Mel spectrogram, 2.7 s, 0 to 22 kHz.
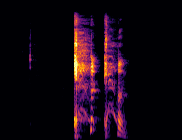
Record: {
  "cough_length": "2.7 s",
  "cough_amplitude": 32768,
  "cough_signal_mean_std_ratio": 0.29,
  "survey_phase": "beta (2021-08-13 to 2022-03-07)",
  "age": "18-44",
  "gender": "Male",
  "wearing_mask": "No",
  "symptom_none": true,
  "smoker_status": "Never smoked",
  "respiratory_condition_asthma": false,
  "respiratory_condition_other": false,
  "recruitment_source": "Test and Trace",
  "submission_delay": "1 day",
  "covid_test_result": "Positive",
  "covid_test_method": "RT-qPCR",
  "covid_ct_value": 18.1,
  "covid_ct_gene": "ORF1ab gene",
  "covid_ct_mean": 18.5,
  "covid_viral_load": "830000 copies/ml",
  "covid_viral_load_category": "Low viral load (10K-1M copies/ml)"
}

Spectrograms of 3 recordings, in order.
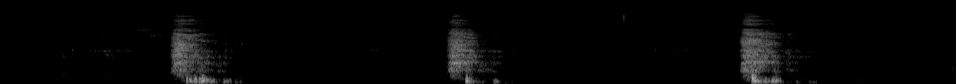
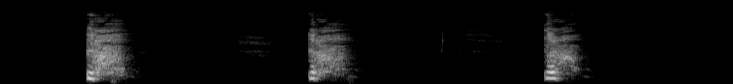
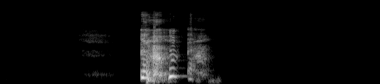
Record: {
  "exhalation_length": "9.6 s",
  "exhalation_amplitude": 7146,
  "exhalation_signal_mean_std_ratio": 0.29,
  "three_cough_length": "7.3 s",
  "three_cough_amplitude": 20827,
  "three_cough_signal_mean_std_ratio": 0.25,
  "cough_length": "3.8 s",
  "cough_amplitude": 32767,
  "cough_signal_mean_std_ratio": 0.24,
  "survey_phase": "beta (2021-08-13 to 2022-03-07)",
  "age": "45-64",
  "gender": "Female",
  "wearing_mask": "No",
  "symptom_cough_any": true,
  "symptom_runny_or_blocked_nose": true,
  "symptom_fatigue": true,
  "symptom_onset": "9 days",
  "smoker_status": "Current smoker (e-cigarettes or vapes only)",
  "respiratory_condition_asthma": false,
  "respiratory_condition_other": false,
  "recruitment_source": "REACT",
  "submission_delay": "1 day",
  "covid_test_result": "Negative",
  "covid_test_method": "RT-qPCR",
  "influenza_a_test_result": "Negative",
  "influenza_b_test_result": "Negative"
}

